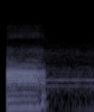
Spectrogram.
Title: Snoring pugs on my lap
